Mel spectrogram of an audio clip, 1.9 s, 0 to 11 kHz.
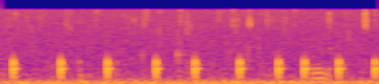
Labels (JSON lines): {"label": "biophony, knock croak", "recorder": "SoundTrap 300"}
